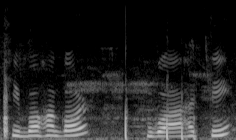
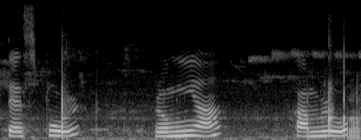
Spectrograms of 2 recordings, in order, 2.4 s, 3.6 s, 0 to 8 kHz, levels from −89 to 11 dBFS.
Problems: none marked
